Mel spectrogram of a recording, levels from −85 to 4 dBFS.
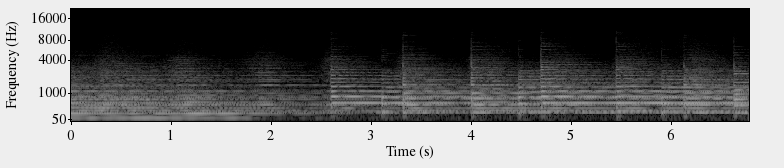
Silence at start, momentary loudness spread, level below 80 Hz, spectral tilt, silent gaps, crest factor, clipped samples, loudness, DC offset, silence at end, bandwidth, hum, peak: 0 s; 9 LU; -74 dBFS; -6.5 dB/octave; none; 16 dB; under 0.1%; -35 LUFS; under 0.1%; 0 s; 13 kHz; none; -18 dBFS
